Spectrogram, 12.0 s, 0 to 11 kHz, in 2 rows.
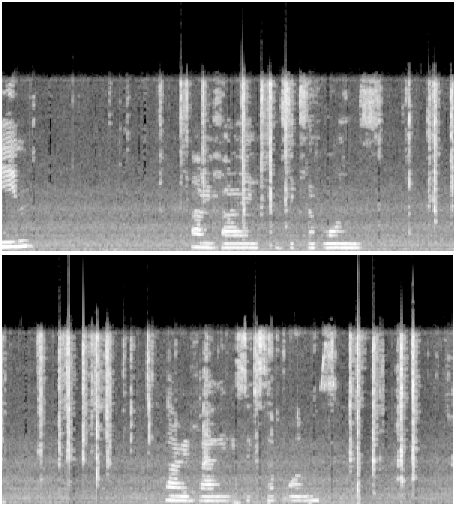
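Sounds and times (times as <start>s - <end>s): playing cards shuffling: 1.5s - 4.2s, 5.4s - 12.0s.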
